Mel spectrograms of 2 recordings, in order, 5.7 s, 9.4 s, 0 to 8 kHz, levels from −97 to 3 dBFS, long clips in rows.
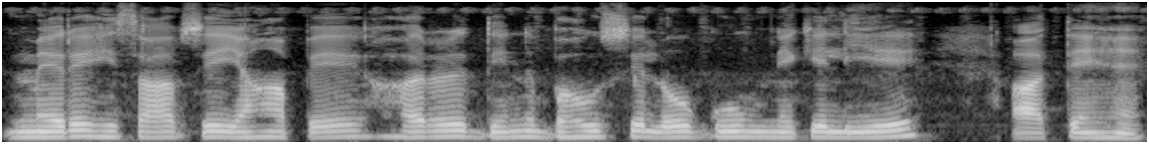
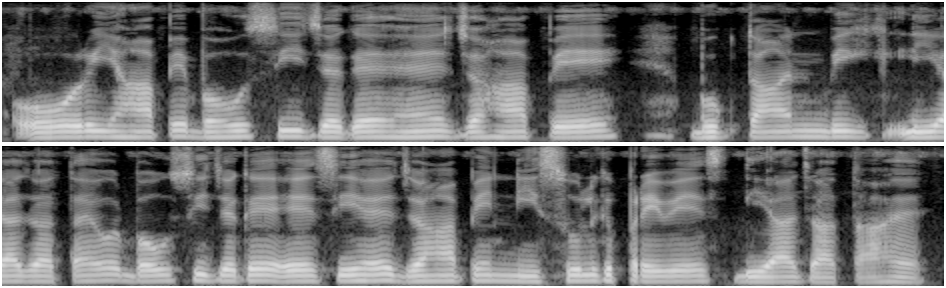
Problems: background sounds at intervals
